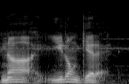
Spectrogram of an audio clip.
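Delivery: put-on frustrated tone, mock exasperation. Retelling a friend's reply after being called a good friend, mock-frustrated. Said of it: "in a way that sounded frustrated".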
